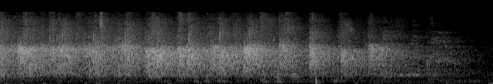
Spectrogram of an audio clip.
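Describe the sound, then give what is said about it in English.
A crowd applauds steadily to welcome a speaker to the stage to share from God's Word. It is a dense wash of many hands clapping at once, holding strong for several seconds before gradually thinning and fading out near the end. “So give him a round of applause, please.”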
